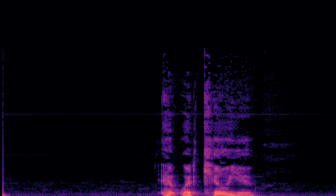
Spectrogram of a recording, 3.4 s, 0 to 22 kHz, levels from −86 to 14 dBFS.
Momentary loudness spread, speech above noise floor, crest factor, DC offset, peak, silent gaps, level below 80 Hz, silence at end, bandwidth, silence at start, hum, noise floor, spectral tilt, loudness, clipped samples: 18 LU; 44 dB; 22 dB; under 0.1%; -4 dBFS; none; -56 dBFS; 0.85 s; 13.5 kHz; 0 s; none; -64 dBFS; -7 dB/octave; -22 LUFS; under 0.1%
